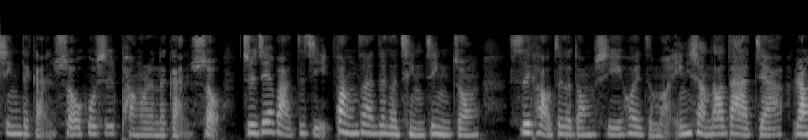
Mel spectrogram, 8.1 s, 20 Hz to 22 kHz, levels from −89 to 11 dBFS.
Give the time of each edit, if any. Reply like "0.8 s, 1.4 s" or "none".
none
